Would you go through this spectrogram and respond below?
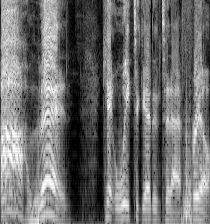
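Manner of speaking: very loud, excited yelling. Speaking to the audience about upcoming fighting games: shouting. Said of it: "Sorry for shouting".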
